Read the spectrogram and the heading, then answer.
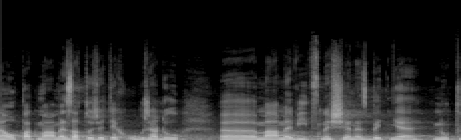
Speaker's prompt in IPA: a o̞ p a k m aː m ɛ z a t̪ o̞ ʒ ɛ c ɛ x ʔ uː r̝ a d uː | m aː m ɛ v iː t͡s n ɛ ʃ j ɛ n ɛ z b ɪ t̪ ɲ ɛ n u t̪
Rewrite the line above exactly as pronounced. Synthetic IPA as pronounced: a o̞ p a k m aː m ɛ z a t̪ o̞ ʒ ɛ c ɛ x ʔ uː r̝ a d uː | m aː m ɛ v iː t͡s n ɛ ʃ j ɛ n ɛ z b ɪ t̪ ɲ ɛ n u t̪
